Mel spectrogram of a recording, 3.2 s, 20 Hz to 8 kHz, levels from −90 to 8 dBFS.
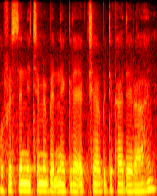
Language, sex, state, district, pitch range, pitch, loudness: Hindi, male, Arunachal Pradesh, Papum Pare, 105-110 Hz, 105 Hz, -15 LUFS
